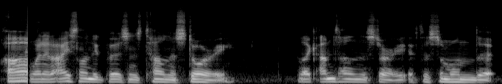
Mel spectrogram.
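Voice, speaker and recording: A man's voice: mid-range voice, steady tone, fairly quick. A young English man in his twenties, chatting casually and poking fun at himself while he drives. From England. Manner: chatty and self-deprecating. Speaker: vlogger. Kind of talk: casual chat on a road trip. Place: inside a moving car. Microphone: camera on the dashboard. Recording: car noise behind the voice.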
